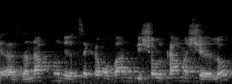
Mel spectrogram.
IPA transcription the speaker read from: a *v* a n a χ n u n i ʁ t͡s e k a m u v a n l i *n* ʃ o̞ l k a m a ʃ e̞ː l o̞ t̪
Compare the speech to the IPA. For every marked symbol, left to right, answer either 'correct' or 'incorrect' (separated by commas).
incorrect, incorrect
